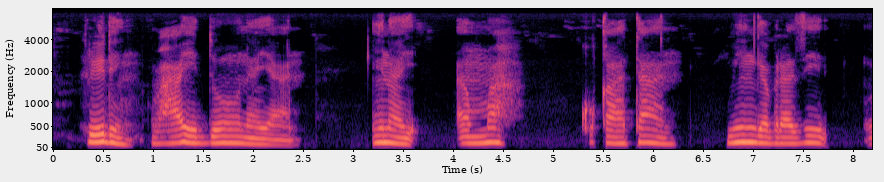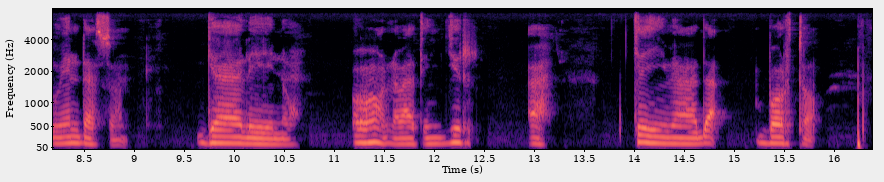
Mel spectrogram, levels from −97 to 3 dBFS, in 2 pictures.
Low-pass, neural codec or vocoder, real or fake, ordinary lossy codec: 7.2 kHz; none; real; none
